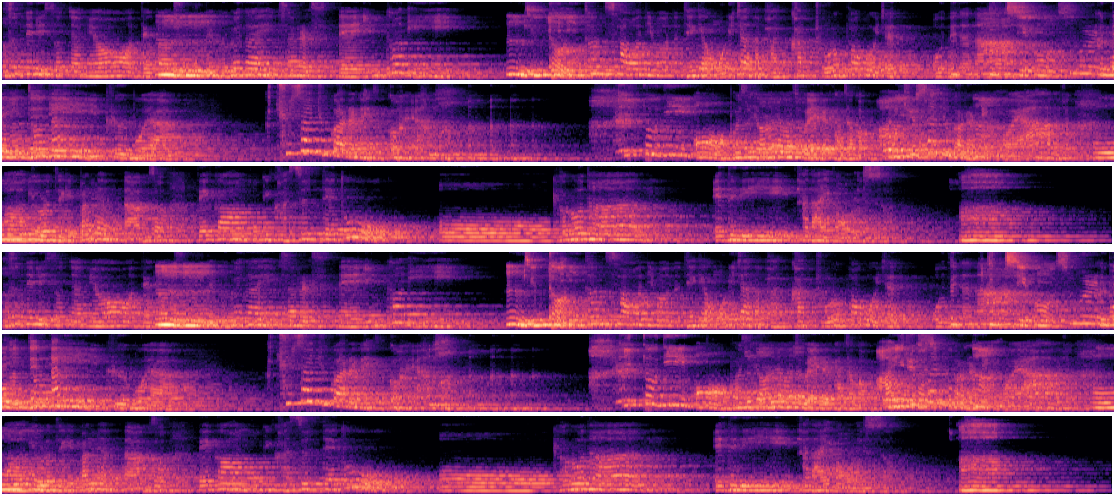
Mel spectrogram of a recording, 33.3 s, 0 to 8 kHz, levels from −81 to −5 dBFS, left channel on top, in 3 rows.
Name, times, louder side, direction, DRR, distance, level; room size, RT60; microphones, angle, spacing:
voice 1, 0.0-4.6 5.5-8.9 9.3-10.2 10.9-12.9 13.9-16.3 17.2-17.5 18.0-26.1 26.6-29.0 29.4-31.2, left 1 dB, 50° left, -2 dB, 1.3 m, -25 dB
voice 2, 1.5-2.2 5.0-5.7 9.9-11.7 15.4-15.7 17.0-18.0 18.5-19.2 19.9-21.1 22.0-22.7 24.5-24.8 31.8-32.2, right 2 dB, 90° right, 1 dB, 0.9 m, -22 dB
12.0 x 4.5 x 3.2 m, 2.5 s
head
